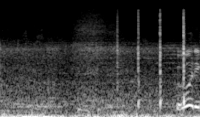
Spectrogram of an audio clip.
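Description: Men talking over a steady low rumble, with a few sharp clicks or taps in the second half.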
